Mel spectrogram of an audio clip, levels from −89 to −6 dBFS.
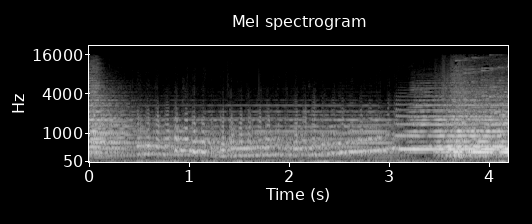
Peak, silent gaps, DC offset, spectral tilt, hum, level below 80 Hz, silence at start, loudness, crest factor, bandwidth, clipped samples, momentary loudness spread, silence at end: -8 dBFS; none; under 0.1%; -4.5 dB/octave; none; -48 dBFS; 0 s; -26 LUFS; 18 dB; 15.5 kHz; under 0.1%; 12 LU; 0 s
